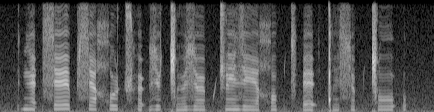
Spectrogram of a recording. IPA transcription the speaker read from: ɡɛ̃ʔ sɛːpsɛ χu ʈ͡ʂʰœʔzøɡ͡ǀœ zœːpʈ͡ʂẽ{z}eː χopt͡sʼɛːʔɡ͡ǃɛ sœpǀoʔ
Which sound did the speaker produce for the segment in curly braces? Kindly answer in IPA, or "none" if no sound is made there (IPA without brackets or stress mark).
z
